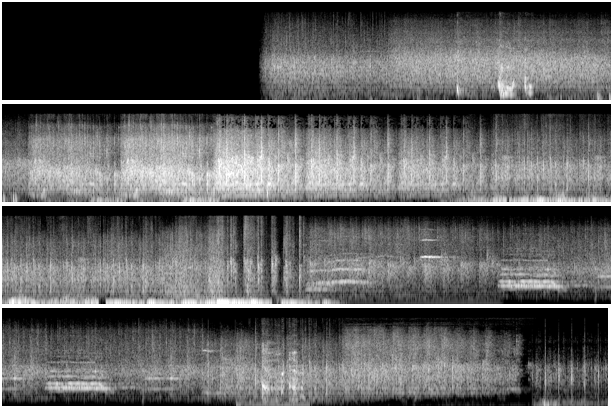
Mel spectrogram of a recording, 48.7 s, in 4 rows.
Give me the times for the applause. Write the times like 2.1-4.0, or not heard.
5.2-48.6.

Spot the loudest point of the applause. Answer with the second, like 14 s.
17 s.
